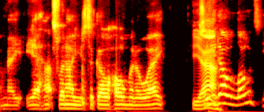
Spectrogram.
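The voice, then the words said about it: Northern English accent. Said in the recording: “I'm getting kind of a northern accent out of you ... I'm from Manchester, up in the north of uh, in the north of the UK, north of England.”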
